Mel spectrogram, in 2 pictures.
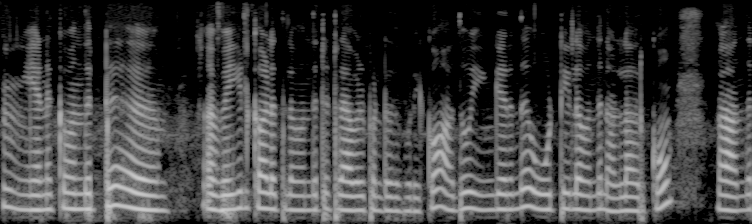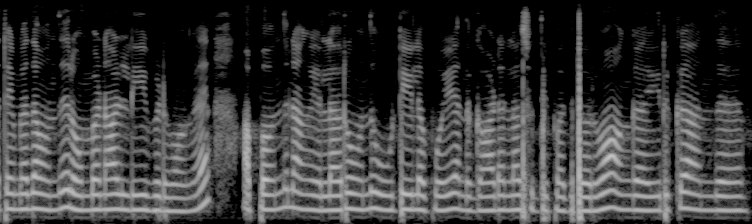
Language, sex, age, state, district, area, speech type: Tamil, female, 18-30, Tamil Nadu, Erode, rural, spontaneous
